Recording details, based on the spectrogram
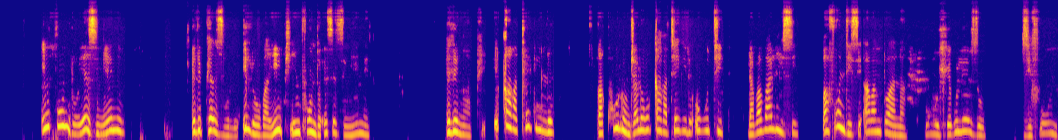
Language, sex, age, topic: North Ndebele, male, 36-49, education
